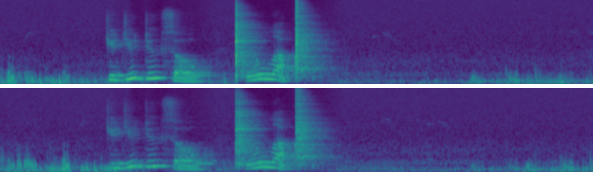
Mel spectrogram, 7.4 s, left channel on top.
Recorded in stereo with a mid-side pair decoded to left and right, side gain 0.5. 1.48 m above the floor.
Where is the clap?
60° left, 4.5 m.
